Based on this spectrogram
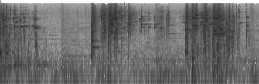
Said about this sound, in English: The now empty pots from her silly little plants smashed against the walls.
